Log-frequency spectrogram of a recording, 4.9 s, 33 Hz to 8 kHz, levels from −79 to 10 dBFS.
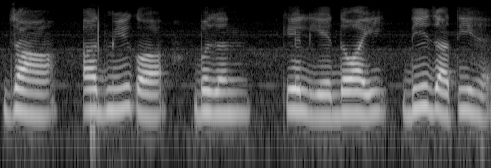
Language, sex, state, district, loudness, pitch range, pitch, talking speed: Hindi, female, Haryana, Charkhi Dadri, -16 LUFS, 195-215 Hz, 200 Hz, 120 wpm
